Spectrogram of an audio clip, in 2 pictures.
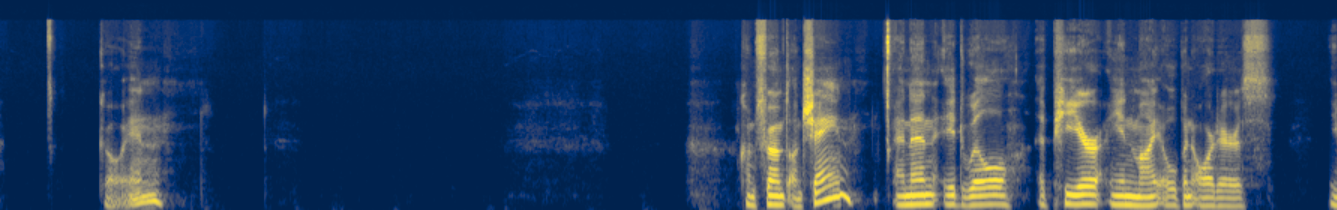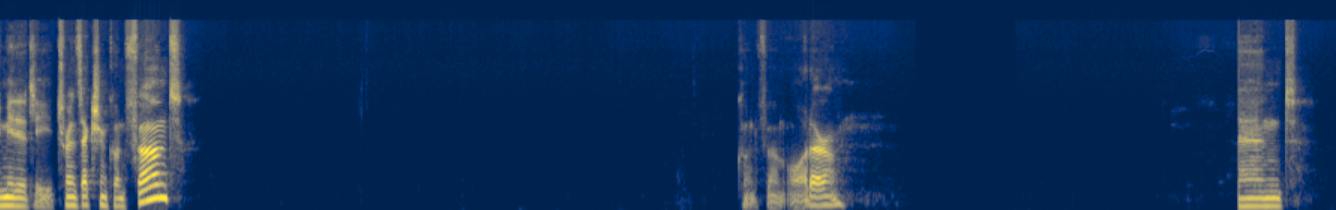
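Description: A man speaks calmly into a close microphone, with pauses.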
